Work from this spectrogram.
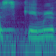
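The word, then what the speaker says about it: scheme: 네, 정체성 카드 스킴을 가지고 있습니다. 이게 제도를 얘기하는 거예요. 발음 스킴 하면 돼요.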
